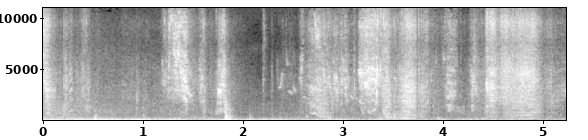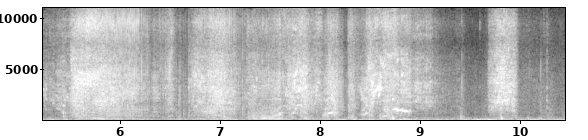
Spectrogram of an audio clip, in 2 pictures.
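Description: Clear plastic bag and white foam packing sheet crinkling and rustling in irregular bursts as a motorcycle saddlebag is pulled out of its wrapping.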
